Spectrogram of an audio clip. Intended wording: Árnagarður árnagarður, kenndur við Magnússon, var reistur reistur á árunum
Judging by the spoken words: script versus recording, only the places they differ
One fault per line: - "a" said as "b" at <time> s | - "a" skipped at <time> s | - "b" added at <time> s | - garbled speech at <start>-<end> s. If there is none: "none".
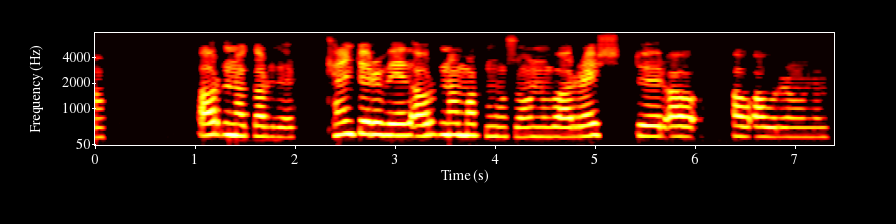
- "árnagarður" skipped at 2.0 s
- "Árna" added at 3.3 s
- "reistur" skipped at 5.7 s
